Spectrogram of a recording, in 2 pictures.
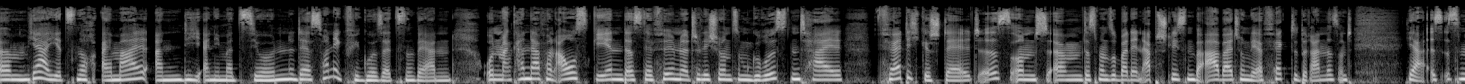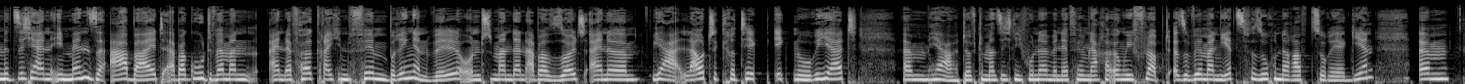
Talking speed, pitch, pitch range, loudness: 180 wpm, 220 Hz, 210-240 Hz, -15 LUFS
